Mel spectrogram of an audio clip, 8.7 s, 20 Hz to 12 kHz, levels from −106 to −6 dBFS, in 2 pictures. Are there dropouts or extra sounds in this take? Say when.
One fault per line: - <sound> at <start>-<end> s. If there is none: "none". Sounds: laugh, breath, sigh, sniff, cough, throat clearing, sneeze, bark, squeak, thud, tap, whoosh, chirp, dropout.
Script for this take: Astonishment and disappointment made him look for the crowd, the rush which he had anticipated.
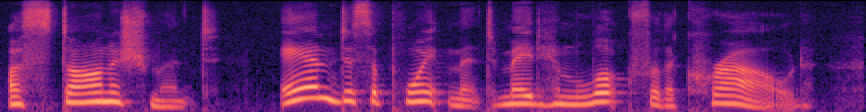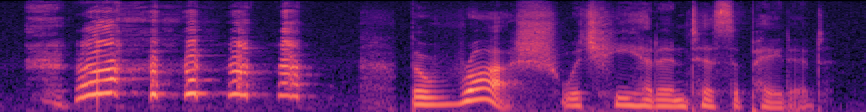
- laugh at 4.5-6.0 s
